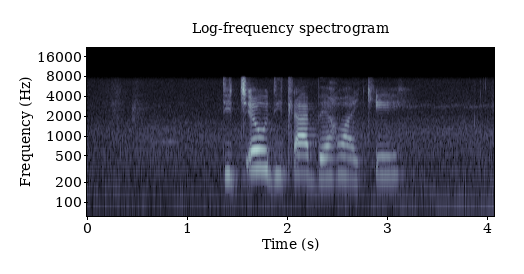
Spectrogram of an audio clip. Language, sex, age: Southern Sotho, female, 20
